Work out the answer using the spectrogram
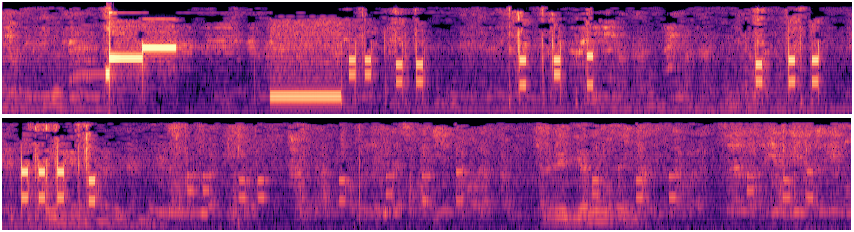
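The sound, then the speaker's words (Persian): Telephone keypad tones dial phone numbers: a few long DTMF tones come first, then many short, crisp beeps in quick bursts. A voice talks through the later part. “شماره مختلفی رو میگیرم.”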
